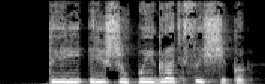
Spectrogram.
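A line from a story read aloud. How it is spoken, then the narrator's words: Muttering. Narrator (Russian): пробормотала я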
